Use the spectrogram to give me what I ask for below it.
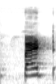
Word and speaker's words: पेट: पेट animal होता है ना पालतू जानवर वो पेट नहीं बोलना। पेट बोल दे गलत हो जाएगा। अब इसमें देखें ये पेट करके हिंदी में लिखा है। लेकिन उच्चारण पैट है इसका।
